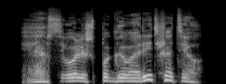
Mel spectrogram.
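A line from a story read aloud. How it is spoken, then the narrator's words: Boy's sullen mutter. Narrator (Russian): буркнул пацан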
